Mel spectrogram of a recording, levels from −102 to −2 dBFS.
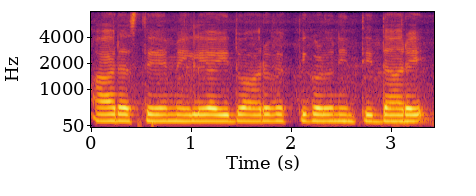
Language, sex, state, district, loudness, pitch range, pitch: Kannada, male, Karnataka, Bidar, -14 LUFS, 165-170 Hz, 165 Hz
